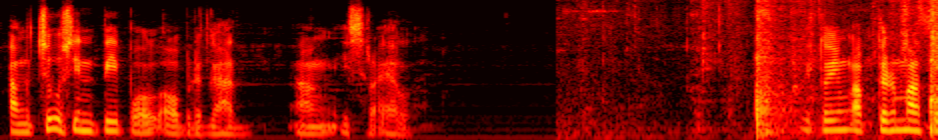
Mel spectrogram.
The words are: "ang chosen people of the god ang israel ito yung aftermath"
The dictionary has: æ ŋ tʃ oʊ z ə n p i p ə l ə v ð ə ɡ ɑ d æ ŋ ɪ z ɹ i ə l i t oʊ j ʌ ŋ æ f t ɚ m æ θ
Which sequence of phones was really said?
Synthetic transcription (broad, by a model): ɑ ŋ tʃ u s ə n p i p ə l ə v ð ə ɡ ɑ d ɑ ŋ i s ɹ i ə l i t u j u ŋ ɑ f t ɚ m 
